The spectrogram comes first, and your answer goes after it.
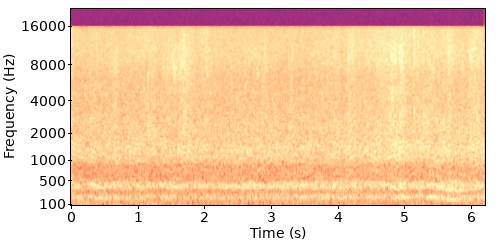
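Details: Continuous buzz of a bee swarm emerging from its hive, a steady low drone of countless wings that grows slightly louder toward the end.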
